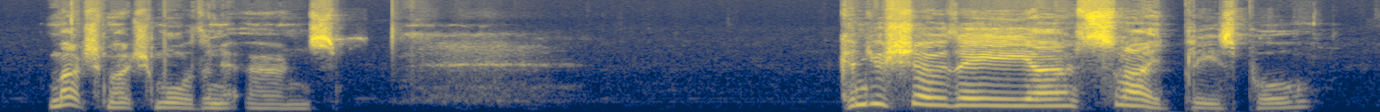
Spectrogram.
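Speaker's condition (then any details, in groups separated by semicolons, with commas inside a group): No condition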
